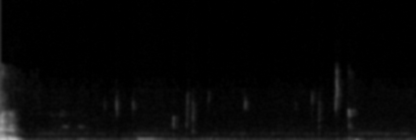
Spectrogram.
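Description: A voice breaks off right at the start, then near silence with a faint hum and a few faint clicks about three and a half seconds in.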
